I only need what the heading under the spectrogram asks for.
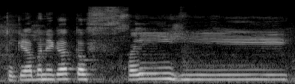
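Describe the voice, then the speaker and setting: A woman teaching Quran reading word by word, explaining each letter and then reciting slowly and drawn out. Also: medium pitch, level tone, gravelly, darkish tone, faint music behind.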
